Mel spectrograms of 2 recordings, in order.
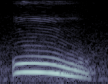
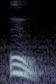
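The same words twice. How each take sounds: First: The vowel sound is long. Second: The vowel sound is short. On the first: "long vowel" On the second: "short sound"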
